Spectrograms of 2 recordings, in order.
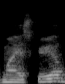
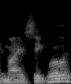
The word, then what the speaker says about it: MySQL: MySQL is often pronounced as MySQL, but some people say MySQL. It's also perfectly fine.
